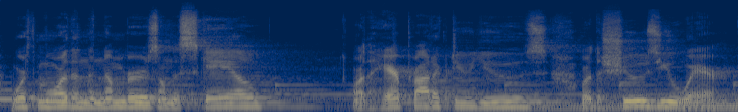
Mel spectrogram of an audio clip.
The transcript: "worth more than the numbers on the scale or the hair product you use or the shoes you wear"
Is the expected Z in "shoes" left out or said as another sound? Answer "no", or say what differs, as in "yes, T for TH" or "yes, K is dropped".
no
